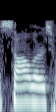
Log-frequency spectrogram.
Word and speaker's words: Sollers: I remember about the only thing I remember is Mrs. Sollers rhymes with dollars.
